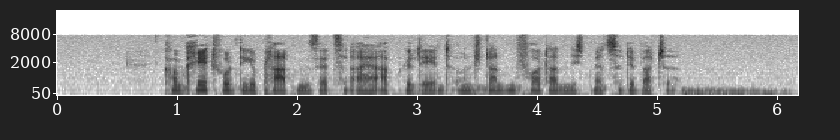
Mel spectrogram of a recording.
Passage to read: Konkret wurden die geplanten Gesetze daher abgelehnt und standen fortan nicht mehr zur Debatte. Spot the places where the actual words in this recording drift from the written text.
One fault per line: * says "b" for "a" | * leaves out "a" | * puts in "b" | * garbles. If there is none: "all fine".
all fine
